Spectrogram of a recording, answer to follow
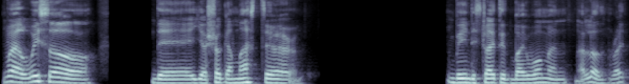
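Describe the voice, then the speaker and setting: A man's voice: medium pitch, steady tone, slow pace, long pauses, a little mellow. A man reading a manga aloud and commenting on it in a casual, hesitant way, often repeating words as he thinks.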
